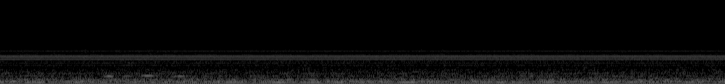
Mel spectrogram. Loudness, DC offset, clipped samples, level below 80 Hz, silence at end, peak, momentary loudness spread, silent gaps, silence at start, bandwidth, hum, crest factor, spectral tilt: -51 LUFS; 0.2%; under 0.1%; -64 dBFS; 0 s; -38 dBFS; 1 LU; none; 0 s; 16.5 kHz; none; 12 dB; -7.5 dB/octave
